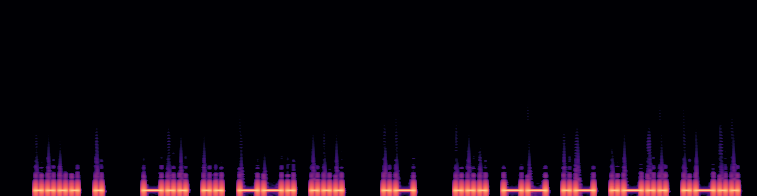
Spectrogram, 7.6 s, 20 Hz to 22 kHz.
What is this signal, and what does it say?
Morse code, heard as a keyed tone, about 20 wpm, 700 Hz. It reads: HE DIGS A SMALL
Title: Easy Phrases 20wpm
